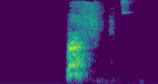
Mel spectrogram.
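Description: A single sharp, loud dog bark, followed by a faint short yip, with silence around it.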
